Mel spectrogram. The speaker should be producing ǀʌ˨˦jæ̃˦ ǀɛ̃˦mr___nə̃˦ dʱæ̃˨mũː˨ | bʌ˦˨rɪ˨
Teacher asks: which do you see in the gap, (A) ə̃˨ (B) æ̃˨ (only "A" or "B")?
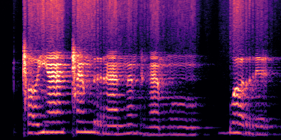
B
